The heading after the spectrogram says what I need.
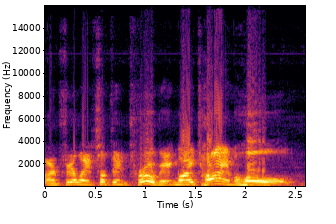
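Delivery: very high, booming character voice, slow, "tube" stretched out. Redoing a line in the Zordon voice: Zordon voice. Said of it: "I gotta do the Zordon voice for this".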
